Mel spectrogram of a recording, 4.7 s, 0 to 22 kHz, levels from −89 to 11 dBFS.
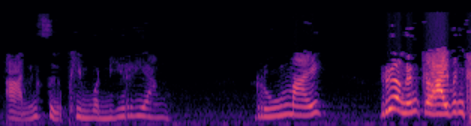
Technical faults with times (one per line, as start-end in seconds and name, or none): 0.00-4.71 WMA compression
4.22-4.24 pre-echo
